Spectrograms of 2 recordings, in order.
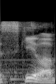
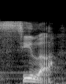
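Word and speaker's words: Scylla: there was the unit called skila well I pronounce it skila but apparently it's cila so I know you guys always correct me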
